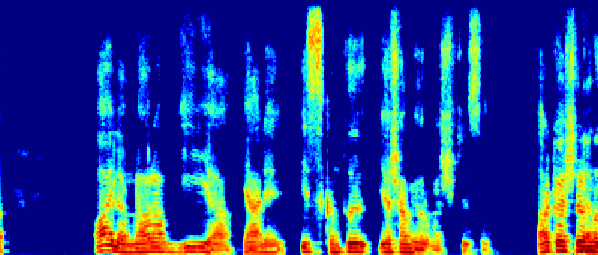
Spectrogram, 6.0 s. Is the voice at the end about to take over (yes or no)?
no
